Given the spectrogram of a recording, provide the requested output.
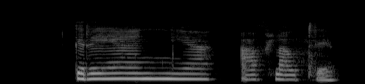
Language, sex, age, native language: Icelandic, female, 9, Icelandic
